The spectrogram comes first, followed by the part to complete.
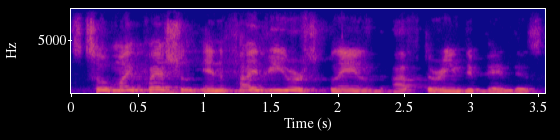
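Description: With a Portuguese accent, a man speaks at fairly high pitch with ordinary pitch variation. His tone is dark and mellow. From Brazil. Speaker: audience member. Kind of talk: Q&A question. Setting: video call. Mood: polite, thoughtful. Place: home room. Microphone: video call.

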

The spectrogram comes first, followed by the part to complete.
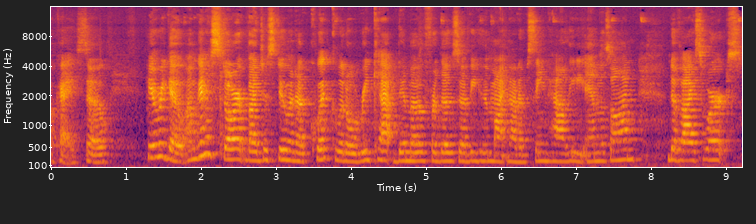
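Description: A woman with a Southern US accent, fairly even intonation and long, frequent pauses, plus audible room echo. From US South. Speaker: video creator. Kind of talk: demo video. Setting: home, recorded video. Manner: casual, friendly. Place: home room. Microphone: camera far.

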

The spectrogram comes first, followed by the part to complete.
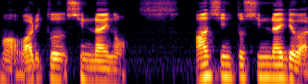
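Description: A bright, sharp tone marks this man's speech. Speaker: drinking vlogger. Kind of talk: casual product review chat. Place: home room. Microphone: camera far.

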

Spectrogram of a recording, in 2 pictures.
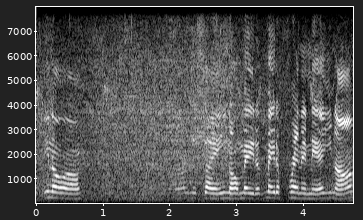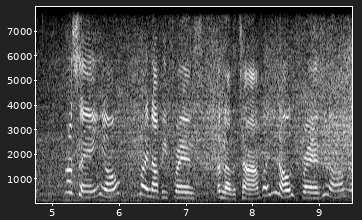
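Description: Clear background noise sits under lively intonation delivered at a moderate pace. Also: man.

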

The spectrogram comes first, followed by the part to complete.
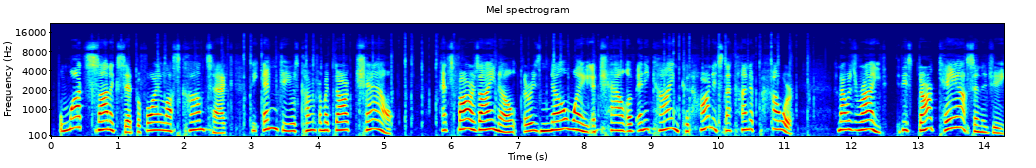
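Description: A female-sounding, put-on character voice is pitched high for a woman. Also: moderate pace. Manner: brisk, analytical.

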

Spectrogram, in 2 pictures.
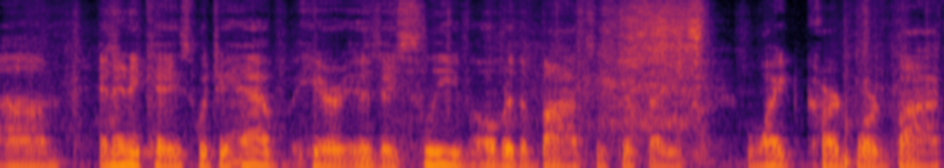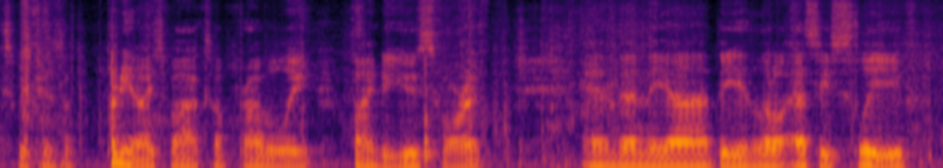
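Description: There is noticeable background noise as a man speaks fairly slowly in a fairly low, monotone, flat voice. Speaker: knife hobbyist reviewer. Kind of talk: casual unboxing commentary.

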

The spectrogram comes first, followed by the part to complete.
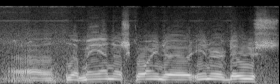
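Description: A man speaks at a fairly slow pace in a monotone, flat intonation, with a dry sound lacking any echo and light background noise. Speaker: narrator of company documentary. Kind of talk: scripted documentary narration. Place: open country. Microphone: handheld.

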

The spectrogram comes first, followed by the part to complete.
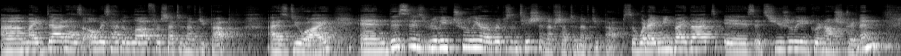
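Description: A woman's medium-pitched voice at a moderate pace, with ordinary pitch variation and audible room echo. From France, moved to California as a child. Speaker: winery representative. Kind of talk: promotional presentation. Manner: hesitant, many fillers.

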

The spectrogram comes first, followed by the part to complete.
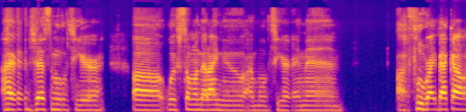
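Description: Against a quiet background, a woman with an American accent speaks in a plain, everyday voice at a moderate pace and fairly low pitch, the sound dry with no echo. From Harlem, New York; New York. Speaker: singer; guest. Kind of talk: casual chat; interview answer. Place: car. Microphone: video call.

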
